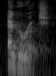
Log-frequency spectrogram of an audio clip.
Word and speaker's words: Eggerich: Our last name is pronounced Eggerich. Yeah, people have difficulties with that. Just you've remember rich eggs. Rich and egg.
